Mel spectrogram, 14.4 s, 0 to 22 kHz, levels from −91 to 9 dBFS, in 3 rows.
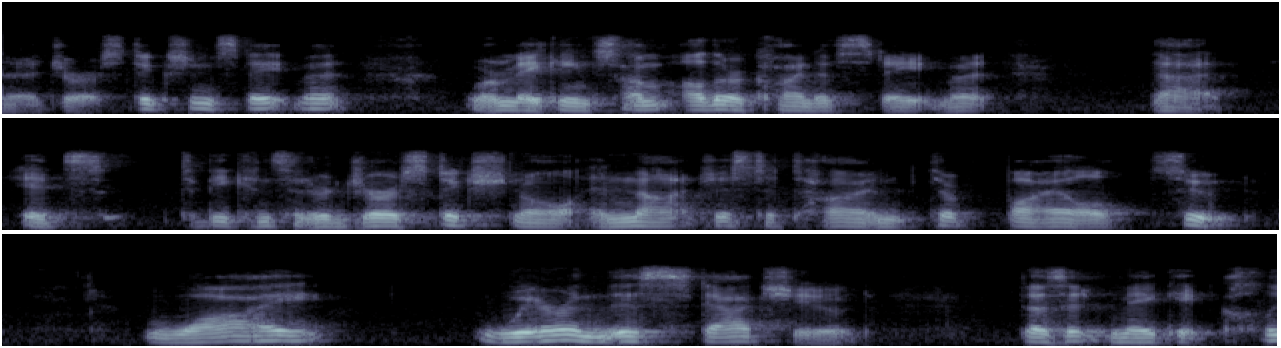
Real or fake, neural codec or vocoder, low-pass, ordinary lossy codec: fake; vocoder, 44.1 kHz, 80 mel bands, Vocos; 7.2 kHz; Opus, 32 kbps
